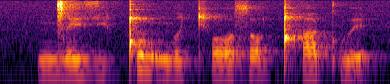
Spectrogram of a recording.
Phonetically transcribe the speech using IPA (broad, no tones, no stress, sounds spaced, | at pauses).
ŋ͡ǀ e zʲ o ǃ o ŋ ɔ cʰ ɔ s ɔ ǃʰ a kʷʼ e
